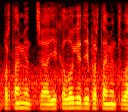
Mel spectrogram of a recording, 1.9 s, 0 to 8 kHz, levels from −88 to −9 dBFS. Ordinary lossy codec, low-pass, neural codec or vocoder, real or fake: none; none; none; real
